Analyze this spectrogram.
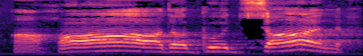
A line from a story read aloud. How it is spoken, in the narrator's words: cried Greencoat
